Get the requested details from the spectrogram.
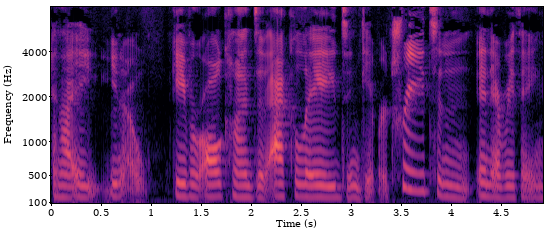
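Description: Pitched fairly low with ordinary variation, a woman talks at a moderate pace in a very clean recording with a silent background. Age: 50s. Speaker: podcast host and retreat organizer. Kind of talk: casual solo monologue.

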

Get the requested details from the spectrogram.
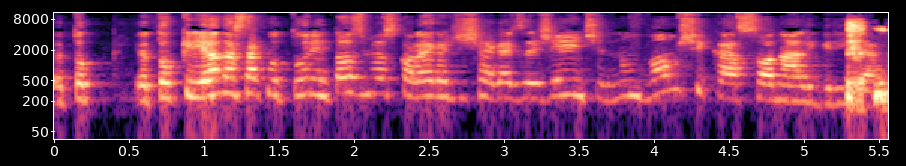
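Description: Moderately paced, a woman speaks at a fairly high pitch with ordinary pitch variation. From Salvador, Bahia, Brazil. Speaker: live show host. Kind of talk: interview. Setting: livestream. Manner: animated.

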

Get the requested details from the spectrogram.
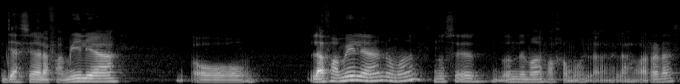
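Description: A medium-pitched man at a very slow pace, lively in intonation, with big swings in loudness. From Argentina. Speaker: podcaster. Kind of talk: solo monologue podcast. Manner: halting, many fillers; tends to speak loudly.

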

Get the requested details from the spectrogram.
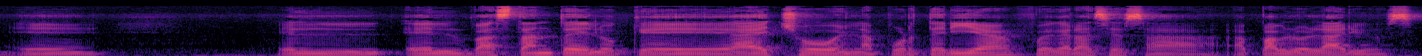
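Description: A man's medium-pitched voice at a very slow pace. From Acapulco, Guerrero, Mexico. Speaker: football podcaster. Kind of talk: monologue recounting football statistics. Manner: hesitant, with fillers.

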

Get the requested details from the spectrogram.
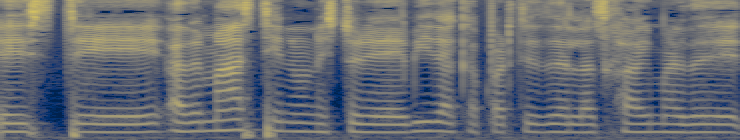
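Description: In a very clean recording with a silent background, a woman with a plain, everyday voice talks at a moderate pace and a medium pitch. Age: 40s. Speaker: podcast co-host. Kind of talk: casual chat.

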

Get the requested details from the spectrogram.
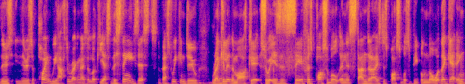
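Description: A man talks at a very fast pace with hardly any pauses. His voice is fairly high and somewhat breathy, with ordinary pitch variation. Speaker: podcast host. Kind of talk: casual chat. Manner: animated.

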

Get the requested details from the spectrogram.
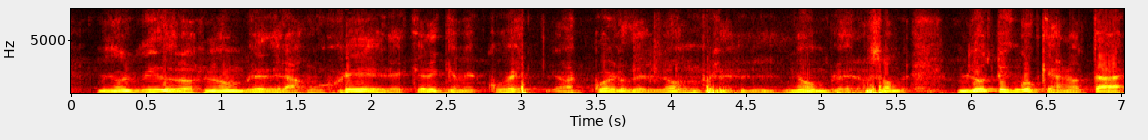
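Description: A man with a medium pitch talks at a fairly slow pace with hardly any pauses and lively intonation. Noticeable background noise can be heard. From Buenos Aires suburbs, Argentina. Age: 80s+. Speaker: radio listener. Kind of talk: casual chat. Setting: phone call.

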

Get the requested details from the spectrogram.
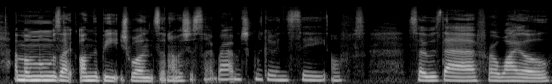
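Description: A woman with a Mancunian accent, very fast, with a dark, mellow tone, ordinary pitch variation and big swings in loudness. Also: medium pitch for a woman. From Manchester, England. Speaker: singer. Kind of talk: casual chat. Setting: outdoors on holiday in Croatia.

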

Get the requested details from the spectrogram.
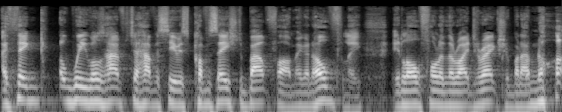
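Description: A man speaks with a northern English accent at a very fast pace. His pitch is medium and his intonation fairly even. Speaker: panelist. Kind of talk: comedy quiz banter.

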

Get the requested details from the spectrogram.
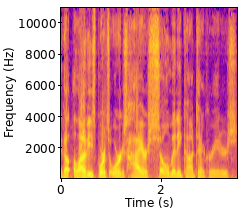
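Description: This is a man speaking. His intonation is lively. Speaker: podcast host. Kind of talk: casual chat.

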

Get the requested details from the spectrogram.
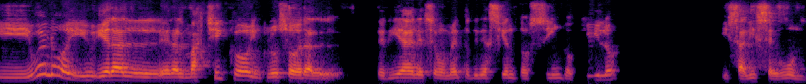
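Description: With a dark, mellow tone, a man speaks at a fairly slow pace using ordinary pitch variation. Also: medium pitch for a man. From northern Argentina, Santiago del Estero. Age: 30s. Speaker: strongman athlete. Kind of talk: interview.

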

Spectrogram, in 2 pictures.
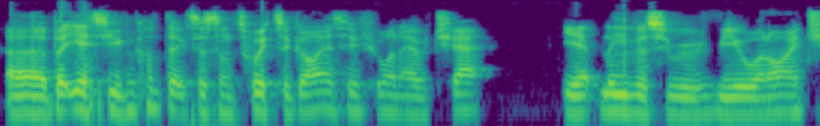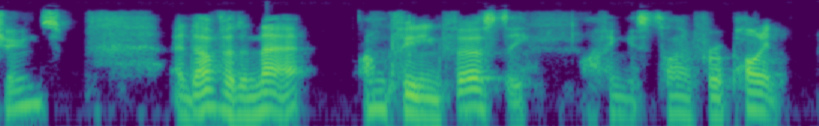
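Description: A man talks very quickly at a fairly high pitch. His intonation stays fairly even while his volume rises and falls sharply. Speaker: podcast host. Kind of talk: casual chat. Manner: joking, laughs often.

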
